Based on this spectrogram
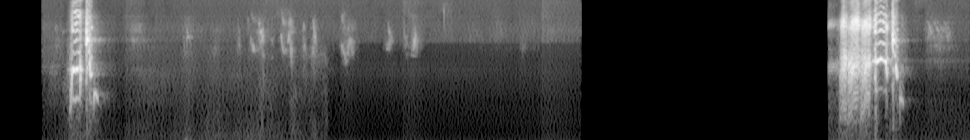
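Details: Grey Treepie (Dendrocitta formosae formosae) gives two harsh, grating bursts about six seconds apart, with faint, soft chattering notes between them.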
